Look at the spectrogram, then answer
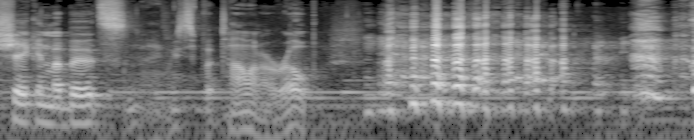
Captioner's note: laughter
